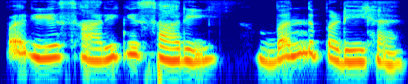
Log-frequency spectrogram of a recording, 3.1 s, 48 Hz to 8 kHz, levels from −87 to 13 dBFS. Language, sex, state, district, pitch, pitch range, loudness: Hindi, female, Odisha, Malkangiri, 230 Hz, 205-260 Hz, -14 LUFS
